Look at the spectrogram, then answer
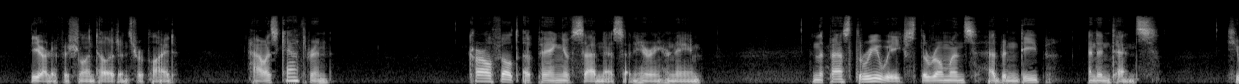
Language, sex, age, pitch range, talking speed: English, male, 30-49, 80-105 Hz, 145 wpm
